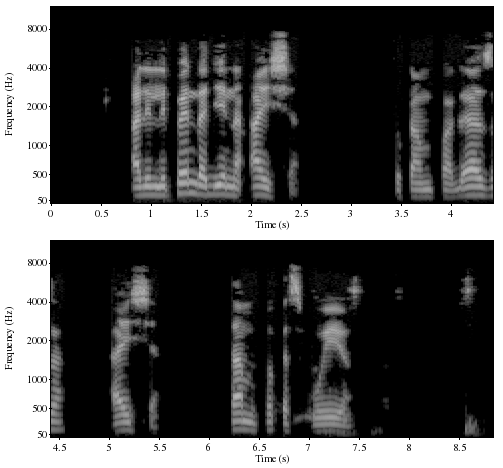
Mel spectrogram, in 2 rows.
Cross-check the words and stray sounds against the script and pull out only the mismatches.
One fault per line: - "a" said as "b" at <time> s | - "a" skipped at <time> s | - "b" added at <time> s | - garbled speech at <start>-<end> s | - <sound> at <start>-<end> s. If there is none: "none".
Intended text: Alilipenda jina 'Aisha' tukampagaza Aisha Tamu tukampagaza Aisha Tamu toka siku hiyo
- "tukampagaza Aisha Tamu" skipped at 6.5 s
